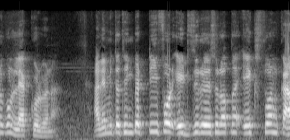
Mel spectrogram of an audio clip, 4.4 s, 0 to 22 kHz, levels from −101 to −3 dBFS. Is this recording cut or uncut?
uncut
